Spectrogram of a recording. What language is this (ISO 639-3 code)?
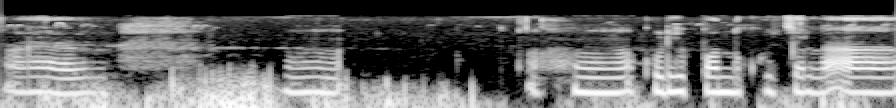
sat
